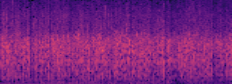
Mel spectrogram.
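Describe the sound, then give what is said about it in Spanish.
Loud, steady applause from a crowd, a dense unbroken wash of clapping that carries on at an even level from start to finish. “Así que le mandamos desde aquí un tremendo aplauso”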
